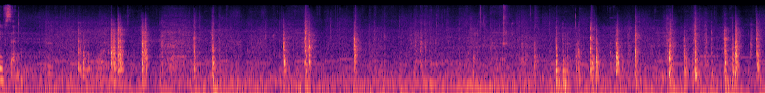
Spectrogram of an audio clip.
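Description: A table leaf slides and clunks into place.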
